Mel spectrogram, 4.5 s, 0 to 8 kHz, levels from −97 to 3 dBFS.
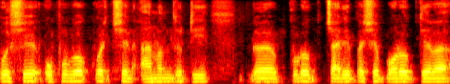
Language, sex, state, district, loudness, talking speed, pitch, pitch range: Bengali, male, West Bengal, North 24 Parganas, -19 LUFS, 120 wpm, 115 Hz, 110-120 Hz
